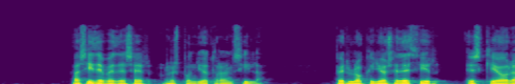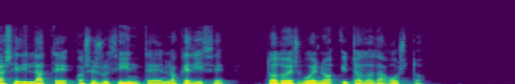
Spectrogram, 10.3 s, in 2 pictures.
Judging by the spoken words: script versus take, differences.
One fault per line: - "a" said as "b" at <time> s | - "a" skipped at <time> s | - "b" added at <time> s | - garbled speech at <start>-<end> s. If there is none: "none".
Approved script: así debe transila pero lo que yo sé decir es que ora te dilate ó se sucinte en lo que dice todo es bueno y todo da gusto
- "de ser respondió" added at 1.1 s
- "te" said as "se" at 5.2 s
